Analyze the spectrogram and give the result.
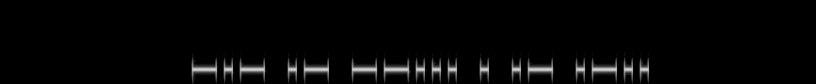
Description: Morse code, heard as a keyed tone, about 15 wpm, 700 Hz. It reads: KA7EAL
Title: USA Call Signs - 6 Characters - Repeated 3x - 15wpm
